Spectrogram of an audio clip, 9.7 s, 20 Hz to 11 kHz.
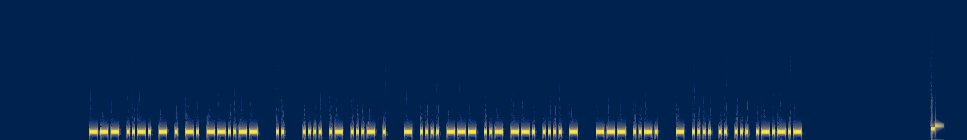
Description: Morse code, heard as a keyed tone, about 41 wpm, 700 Hz. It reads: OFTEN, I HAVE THOUGHT OF THIS.
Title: Sentences from Top 1000 Words - Review Part 1 - 45wpm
